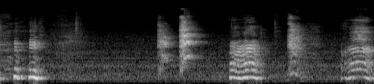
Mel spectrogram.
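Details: Caged pet monk parakeets in a small room, calling and mimicking: five short harmonic squawks and chattered syllables, some with a wavering, speech-like quality, spaced by brief pauses.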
